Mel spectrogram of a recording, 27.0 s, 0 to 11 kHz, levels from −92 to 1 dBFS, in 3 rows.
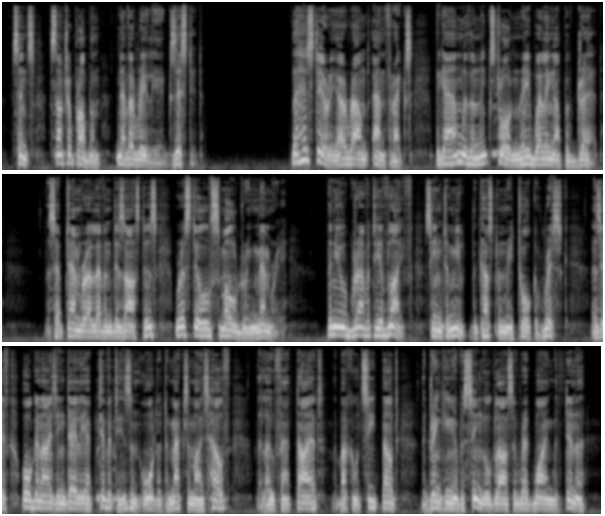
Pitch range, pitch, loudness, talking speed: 100-130 Hz, 115 Hz, -23 LUFS, 155 wpm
